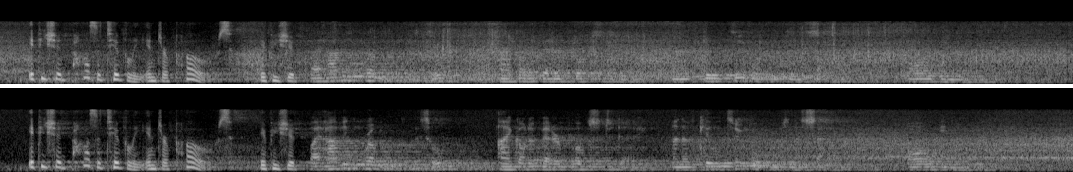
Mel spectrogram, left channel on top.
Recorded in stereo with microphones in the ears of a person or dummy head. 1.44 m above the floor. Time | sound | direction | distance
0.3 | a woman speaking | 5° left (ahead or behind) | 0.6 m
3.1 | a man speaking | 65° right (ahead or behind) | 2 m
